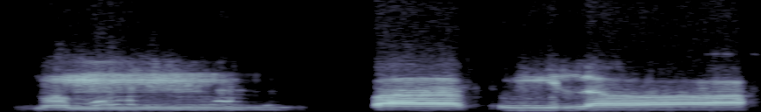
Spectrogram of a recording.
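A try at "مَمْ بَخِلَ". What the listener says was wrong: আচ্ছা, সব জায়গায় টান দিচ্ছেন, সব জায়গায় টান হবে না। এই দেখেন, এখানে হারাকাত রয়েছে, বা হারাকাত, এখানেও হারাকাত, এখানেও হারাকাত, হারাকাতের পরে টান বিনা টানে পড়তে হয়, আপনিই জানেন। মাম পাখিলা, পাখিলা বলেন। হ্যাঁ, মাম পাখিলা। হ্যাঁ, চলেন বানান করেন। না, নুনের উপরে সাকিন আছে, আমি বলেছি সামনের দিকে খেয়াল করতে হবে আপনাকে।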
